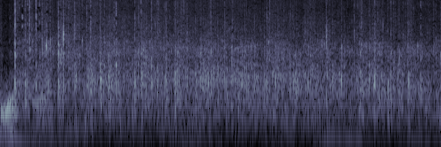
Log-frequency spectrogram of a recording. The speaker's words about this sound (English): Can you clap your hands?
